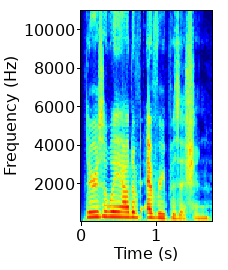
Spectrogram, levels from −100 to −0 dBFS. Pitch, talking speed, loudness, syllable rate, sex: 240 Hz, 275 wpm, -18 LUFS, 7.9 syllables/s, female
